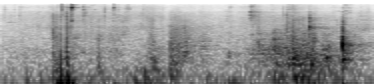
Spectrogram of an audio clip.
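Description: Faint kitchen handling noises: a soft knock about half a second in, light rustling, and a short click near the end.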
